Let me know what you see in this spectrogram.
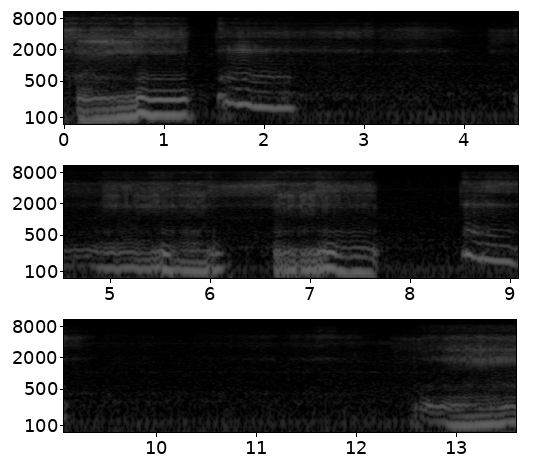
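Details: Slow, irregular, low rattling snores on the in-breath, roughly nine a minute, with quiet pauses between them in a small room; snoring.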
